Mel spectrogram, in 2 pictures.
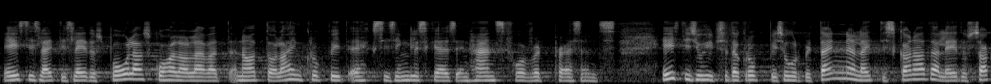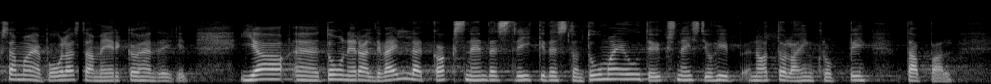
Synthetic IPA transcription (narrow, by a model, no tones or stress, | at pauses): e̞ːst̪islæjt̪ːˑisle̞ːd̪uspo̞ːlɑsko̞ɦɑlo̞le̞vɑd̪̥nɑːt̪ːˑo̞lɑɦiŋɡ̚ɡrupːˑid̪̥e̞hksisiŋɡ̥liskeːlsenɦænsfo̞rvɑrd̪̚presens | e̞ːst̪isjuɦib̥se̞d̪̥ɑkɾupːisuːrb̥rit̪ːˑɑnʲːjɑlæjt̪ʲːˑiskɑnɑd̪̥ɑle̞ːd̪usːɑksɑmɑːjɑpo̞ːlɑsɑme̞ːɾikːˑɑyɦe̞nd̪riːɡ̥id̪̥ | jɑt̪o̞ːne̞ɾɑld̪ivælʲjɑe̞t̪̚kɑksne̞nd̪e̞st̪riːkːˑid̪e̞st̪o̞nt̪uːmɑjɤwd̪̥jɑyksne̞jst̪juɦib̥nɑːt̪ːˑo̞lɑɦiŋɡɡrupːi | t̪ɑpːˑɑ̰l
